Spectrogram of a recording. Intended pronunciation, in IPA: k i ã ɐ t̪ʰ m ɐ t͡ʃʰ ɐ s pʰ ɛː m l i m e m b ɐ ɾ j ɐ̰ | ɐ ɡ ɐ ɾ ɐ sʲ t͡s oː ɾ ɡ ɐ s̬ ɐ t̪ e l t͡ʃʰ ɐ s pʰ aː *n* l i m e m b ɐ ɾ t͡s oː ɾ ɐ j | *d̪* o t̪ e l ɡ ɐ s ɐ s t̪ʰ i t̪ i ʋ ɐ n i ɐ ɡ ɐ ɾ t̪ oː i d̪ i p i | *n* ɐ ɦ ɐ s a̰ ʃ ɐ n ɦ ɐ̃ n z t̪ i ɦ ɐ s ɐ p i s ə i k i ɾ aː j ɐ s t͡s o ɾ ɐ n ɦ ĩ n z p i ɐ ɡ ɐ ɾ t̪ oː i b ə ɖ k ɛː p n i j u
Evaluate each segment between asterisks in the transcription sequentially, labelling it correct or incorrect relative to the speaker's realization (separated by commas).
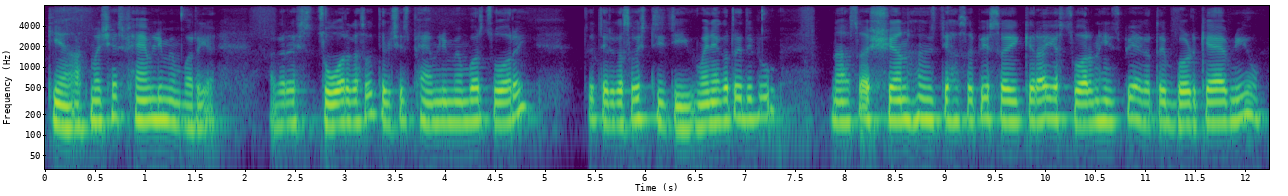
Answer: incorrect, incorrect, correct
